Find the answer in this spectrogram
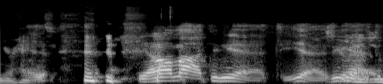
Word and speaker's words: Martignetti: So Martinetti is how you pronounce it in the U.S., but outside of the U.S. and Italy, it would be more Martinetti with the little bit of a pronunciation, and of course, using your Oh, yeah.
